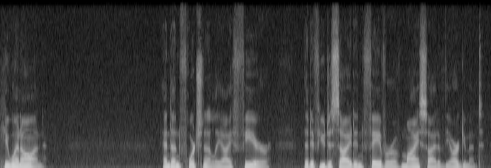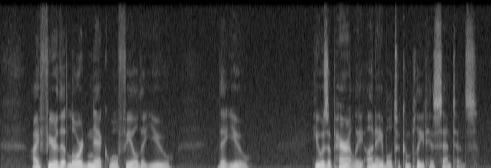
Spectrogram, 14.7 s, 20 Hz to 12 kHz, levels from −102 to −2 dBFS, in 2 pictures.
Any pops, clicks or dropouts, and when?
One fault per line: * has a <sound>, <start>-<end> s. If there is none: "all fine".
all fine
